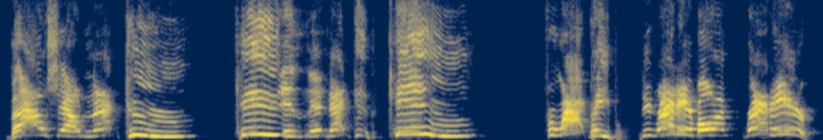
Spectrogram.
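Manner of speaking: high, drawn-out proclamation; mock commandment. Host reading an invented rule against him, mock-solemn decree. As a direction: hand down the rule like scripture, high and theatrical.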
